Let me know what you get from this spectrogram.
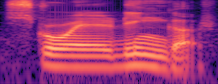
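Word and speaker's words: Schrödinger: equation is called as Schrodinger equation. You see that there are two dots on top of O. This is called O umlaut, and it is pronounced as if it is OE. So, SCHROE, Schrodinger.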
